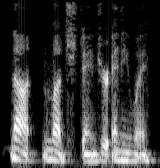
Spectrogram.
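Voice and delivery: ordinary delivery, nothing marked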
